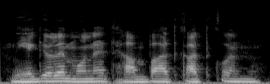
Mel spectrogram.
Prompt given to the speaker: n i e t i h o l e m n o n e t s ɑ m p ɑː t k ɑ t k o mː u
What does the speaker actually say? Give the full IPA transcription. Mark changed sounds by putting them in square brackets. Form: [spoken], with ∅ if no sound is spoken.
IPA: [m] i e [k] i h o l e m [m] o n e t [h] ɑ m p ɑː t k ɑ t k o [nː] u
